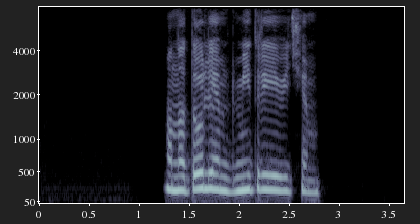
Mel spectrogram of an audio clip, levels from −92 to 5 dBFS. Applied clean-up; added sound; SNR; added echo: none; none; none; none.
